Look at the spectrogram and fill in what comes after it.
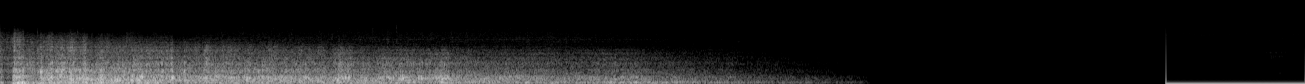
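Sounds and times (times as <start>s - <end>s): thunder crack and rumble: 0.0s - 8.7s.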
